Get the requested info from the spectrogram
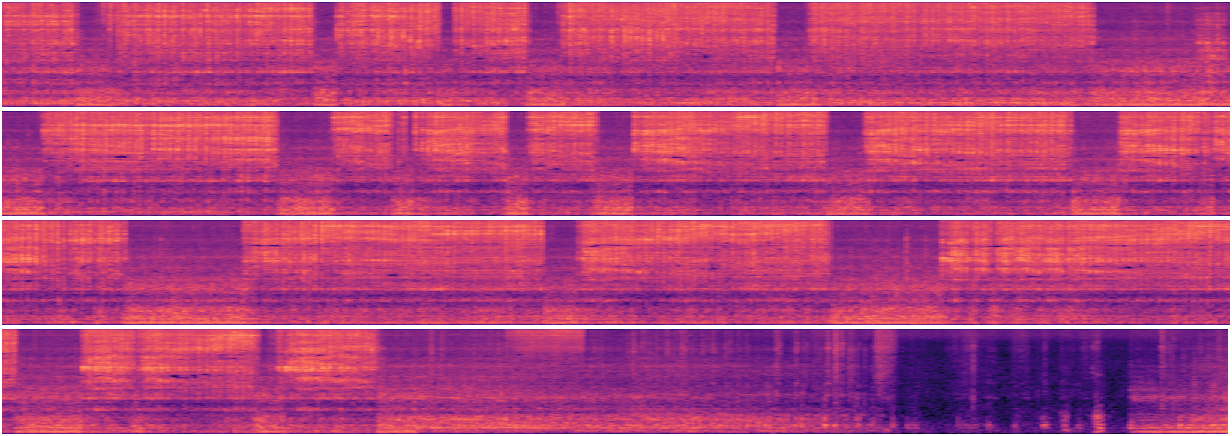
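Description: A gouge cutting the face of a large spinning glued-up blank of ash, mahogany and walnut on a wood lathe: a continuous rasping cut over the lathe's steady motor hum. The cut breaks off briefly many times as the tool lifts from the wood.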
